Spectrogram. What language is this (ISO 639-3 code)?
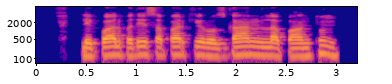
pus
